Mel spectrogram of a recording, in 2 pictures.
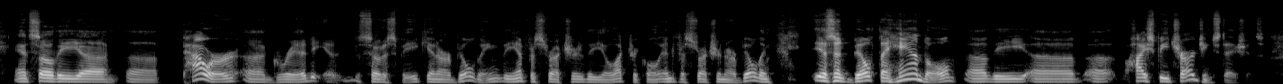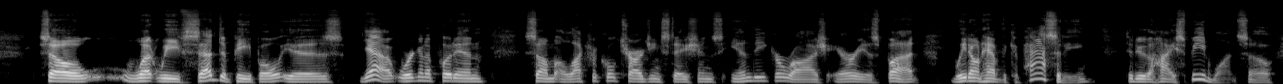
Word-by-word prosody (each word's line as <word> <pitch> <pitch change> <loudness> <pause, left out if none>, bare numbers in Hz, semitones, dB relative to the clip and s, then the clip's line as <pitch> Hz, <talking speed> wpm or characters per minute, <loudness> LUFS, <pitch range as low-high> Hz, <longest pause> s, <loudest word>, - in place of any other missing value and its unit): And 140 +1 -3
so 150 -3 +5
the, 135 -1 +2
uh 120 -2 +1 0.2
uh, 110 -3 -10 0.3
power, 130 +5 +2
uh, 120 -4 -7
grid, 115 - -5
eh, - - -11 0.3
so 130 -2 -3
to 115 - -7
speak, 125 +5 -11
in 125 -2 -3
our 110 -2 -6
building, 140 - -6
the 130 -1 -4
infrastructure, 125 -4 -6
the 115 -2 -7
electrical 115 -1 -9
infrastructure 125 -1 -7
in 115 - -5
our 100 -3 -8
building, 135 - -1 0.4
isn't 165 - +5
built 180 +5 +4
to 150 -3 +4
handle, 185 - 0
uh, 135 0 -2
the, 130 0 -2
uh 125 -1 -5
uh, 130 -1 -8
high-speed 155 -3 0
charging 200 +9 -2
stations. 480 -1 -11 0.6
So 145 -5 +10 0.4
what 155 - +5
we've 140 -3 +5
said 180 +6 +4
to - - +4
people 130 +1 +2
is, 125 -3 -1
"Yeah, 135 - +5
we're 150 +2 +2
gonna 165 -1 -2
put 160 -1 +3
in 140 -2 0 0.4
some 140 -3 0
electrical 135 +7 -4
charging 135 -3 -2
stations 125 0 -5
in 140 +4 -4
the 165 0 -3
garage 115 -10 -3
areas, 120 -3 -4
but 130 -4 0 0.3
we 135 +4 +4
don't 155 -2 +4
have 140 -3 +2
the 105 - -13
capacity 210 - -4 0.4
to 140 - -4
do 135 0 +2
the 125 -2 -1
high-speed 225 - -3
one, - - -16
so 100 -1 -8
135 Hz, 155 wpm, -22 LUFS, 120-155 Hz, 0.6 s, So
